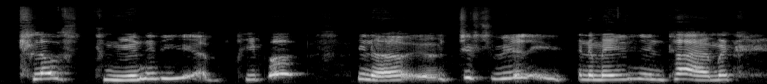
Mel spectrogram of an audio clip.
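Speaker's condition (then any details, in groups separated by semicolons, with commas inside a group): Cerebral palsy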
